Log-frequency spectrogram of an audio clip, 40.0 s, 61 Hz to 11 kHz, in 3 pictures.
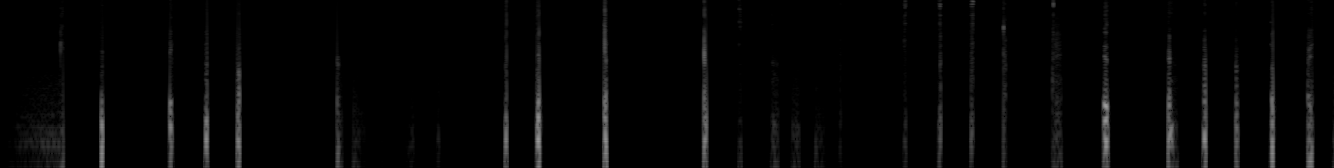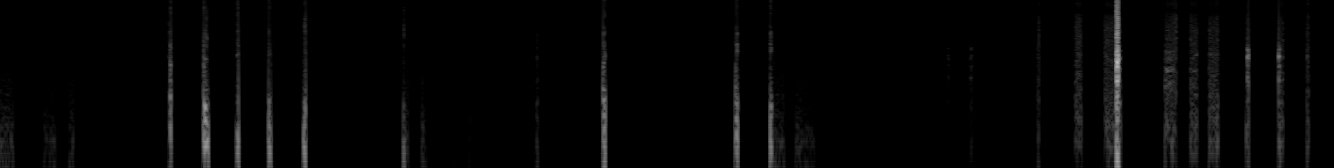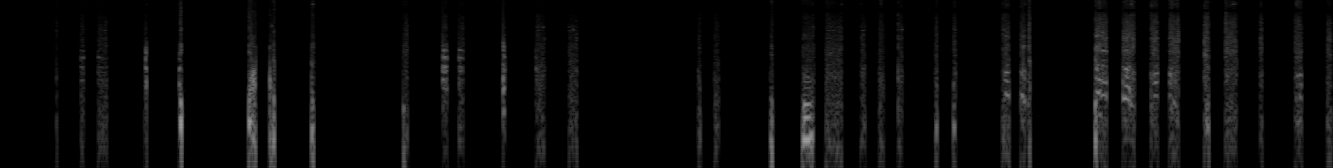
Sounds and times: Speech: 0:37.7 - 0:38.6.

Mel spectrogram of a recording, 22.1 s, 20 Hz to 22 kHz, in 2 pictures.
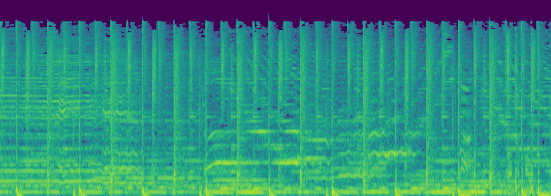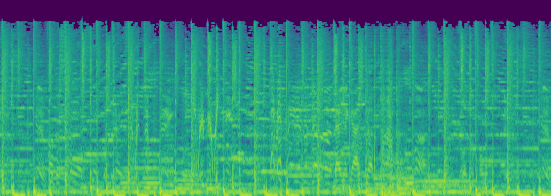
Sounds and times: Rapping: 0:00.0 - 0:03.1, 0:11.8 - 0:20.9
Funk: 0:00.0 - 0:22.0
Hip hop music: 0:00.0 - 0:22.0.

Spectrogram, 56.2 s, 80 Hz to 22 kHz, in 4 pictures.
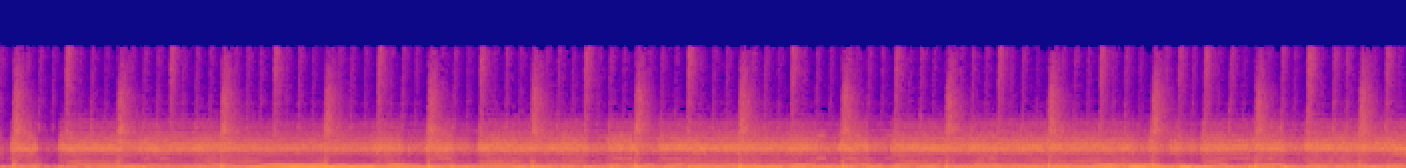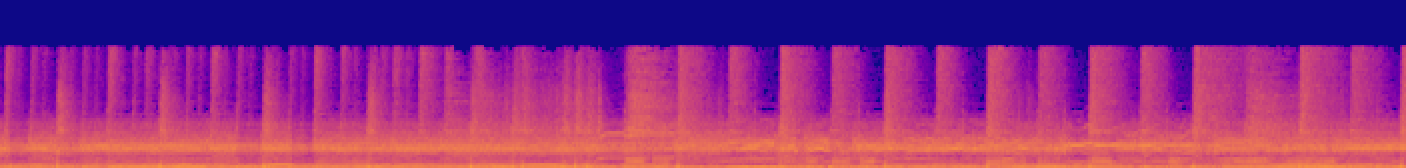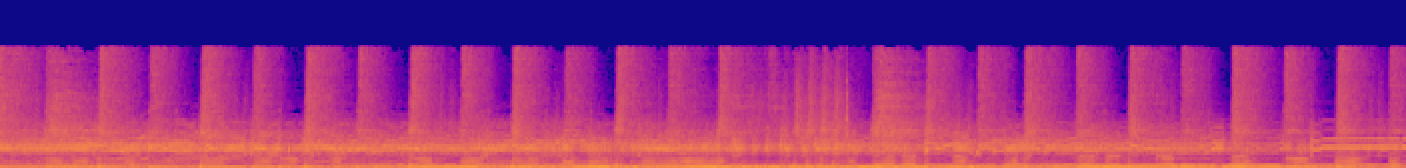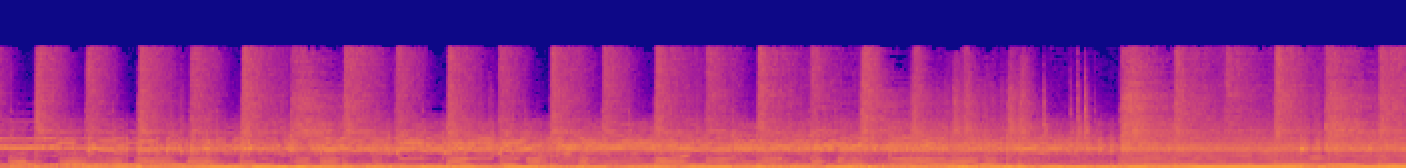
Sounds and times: Music: 0:00.0 - 0:56.2.

